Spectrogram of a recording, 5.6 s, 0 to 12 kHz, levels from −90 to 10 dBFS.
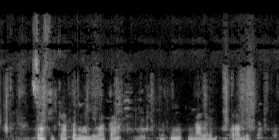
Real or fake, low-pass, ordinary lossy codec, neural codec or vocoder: real; 10.8 kHz; AAC, 32 kbps; none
